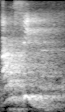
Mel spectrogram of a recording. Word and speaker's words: Arvin: Arvin. Pakai V apa pakai F? Kalau V bahasa Inggris bacanya Vin. Alvin.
